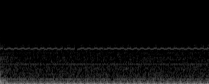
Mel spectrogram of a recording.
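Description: Steady low electrical hum with a thin, steady high-pitched whine above it, fluttering rapidly in level; no speech.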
